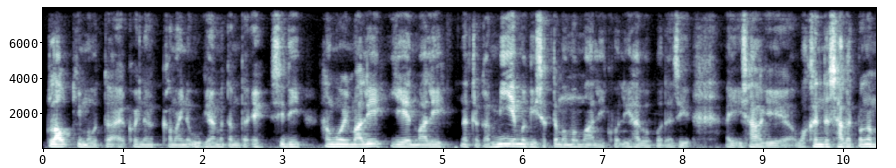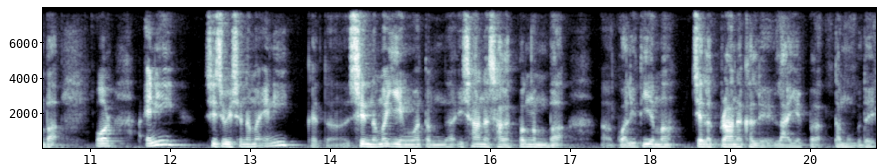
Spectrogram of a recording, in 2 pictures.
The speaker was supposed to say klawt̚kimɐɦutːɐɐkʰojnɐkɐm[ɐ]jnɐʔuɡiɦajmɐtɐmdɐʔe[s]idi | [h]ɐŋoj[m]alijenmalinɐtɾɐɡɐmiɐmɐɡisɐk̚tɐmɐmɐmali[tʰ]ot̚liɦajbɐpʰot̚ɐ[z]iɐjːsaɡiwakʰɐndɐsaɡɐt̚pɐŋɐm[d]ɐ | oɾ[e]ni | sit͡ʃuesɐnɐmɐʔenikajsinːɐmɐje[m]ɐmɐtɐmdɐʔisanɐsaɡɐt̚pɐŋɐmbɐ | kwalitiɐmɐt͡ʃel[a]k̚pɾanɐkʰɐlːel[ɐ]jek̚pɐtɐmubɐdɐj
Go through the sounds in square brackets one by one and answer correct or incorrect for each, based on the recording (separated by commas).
incorrect, correct, correct, correct, incorrect, correct, incorrect, correct, incorrect, incorrect, incorrect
